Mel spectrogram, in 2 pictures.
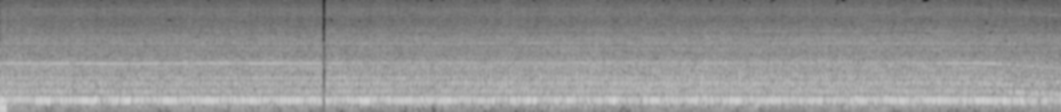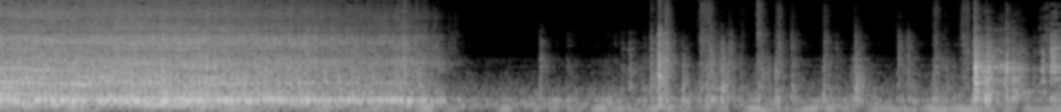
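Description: Electric stand mixer running steadily as it beats a dense fruit cake batter. About ten seconds in it is switched off and its pitch falls as the motor winds down over a few seconds. A few light clicks and knocks follow as the mixer head and bowl are handled.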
